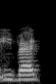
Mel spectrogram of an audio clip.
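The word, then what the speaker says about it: Yvette: are you there m did I get the pronunciation last name right yes she said Evette Greer yes good morning good morning that g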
